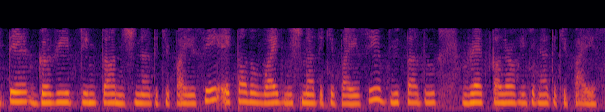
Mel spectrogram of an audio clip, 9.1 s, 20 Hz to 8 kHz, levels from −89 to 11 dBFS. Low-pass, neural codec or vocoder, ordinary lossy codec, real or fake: 7.2 kHz; codec, 16 kHz, 1.1 kbps, Voila-Tokenizer; AAC, 16 kbps; fake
